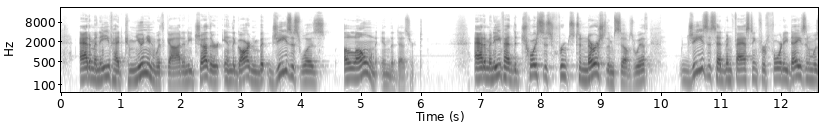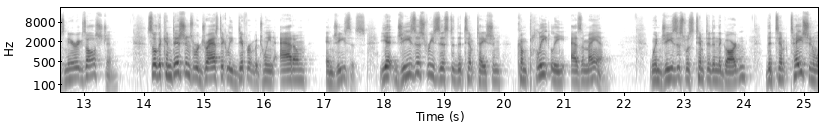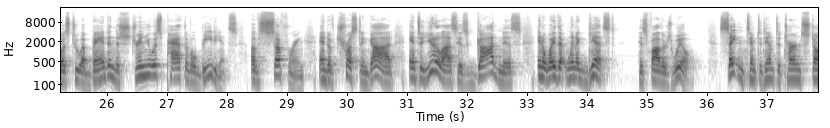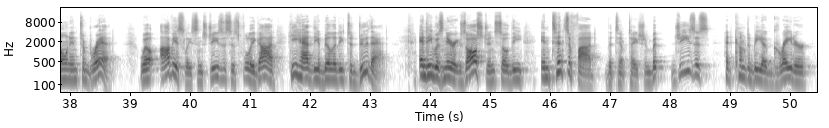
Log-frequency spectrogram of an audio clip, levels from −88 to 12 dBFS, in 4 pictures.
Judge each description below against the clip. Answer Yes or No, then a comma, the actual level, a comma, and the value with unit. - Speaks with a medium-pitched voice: Yes, medium, 145 Hz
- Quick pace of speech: No, average, 165 wpm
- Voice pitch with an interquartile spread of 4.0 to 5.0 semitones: Yes, average, 4.5 semitones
